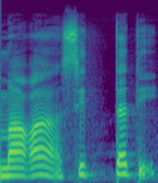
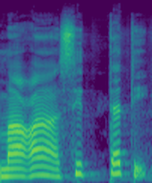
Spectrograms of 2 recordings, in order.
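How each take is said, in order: The two takes are said the same way.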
